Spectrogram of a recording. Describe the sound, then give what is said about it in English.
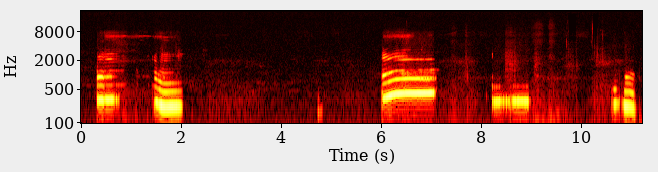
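A man's voice imitates a wolf howl, calling from a hunting blind through an opened window: a few sustained, tonal vocal calls separated by silences, the longest lasting about a second. “I gave 2 of the biggest, longest howls I could give, and I closed that window up and I went, you are the loudest wolf caller I've ever heard.”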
